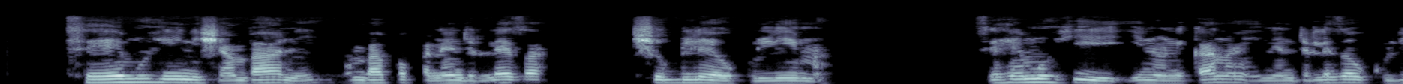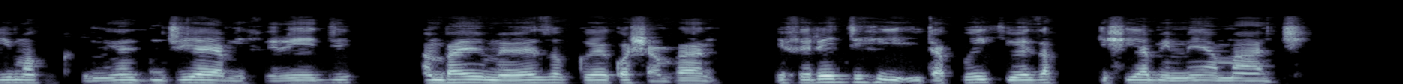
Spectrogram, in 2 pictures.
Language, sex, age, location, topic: Swahili, male, 18-24, Nairobi, agriculture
